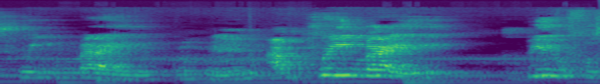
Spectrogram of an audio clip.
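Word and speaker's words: Premae: But the way I pronounce it is pre-May.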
